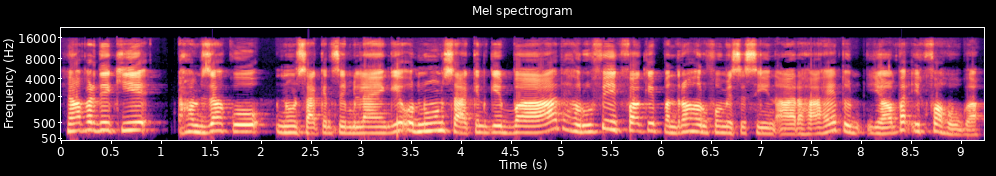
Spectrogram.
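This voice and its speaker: A woman teaching Quran recitation in Urdu, explaining tajweed rules and modeling each word with slow, drawn-out Arabic recitation. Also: medium pitch, pushed and bright. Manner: instructive, repeats each word to model correct sounds.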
